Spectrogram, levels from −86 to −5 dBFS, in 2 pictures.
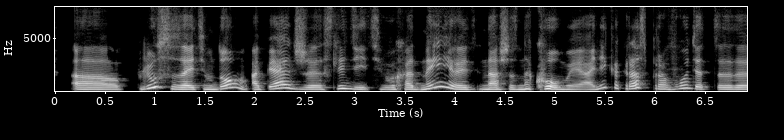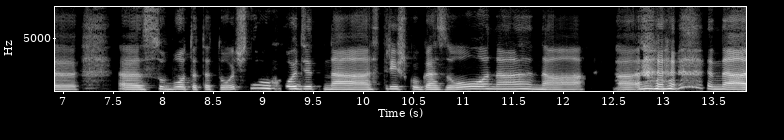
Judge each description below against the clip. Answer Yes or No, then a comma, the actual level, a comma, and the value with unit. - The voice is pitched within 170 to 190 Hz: Yes, medium, 185 Hz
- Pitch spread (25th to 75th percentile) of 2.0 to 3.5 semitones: No, average, 4.1 semitones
